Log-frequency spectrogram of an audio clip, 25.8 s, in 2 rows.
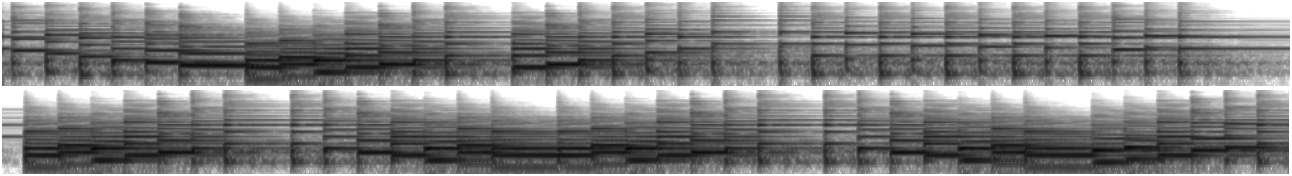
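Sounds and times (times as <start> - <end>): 
gypsy guitar at 90 bpm: 0.0 - 12.2, 13.1 - 25.7.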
